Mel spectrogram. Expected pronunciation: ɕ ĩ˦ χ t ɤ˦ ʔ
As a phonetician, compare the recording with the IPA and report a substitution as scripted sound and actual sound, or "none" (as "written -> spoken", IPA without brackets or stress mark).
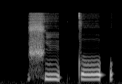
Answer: χ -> ʔ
